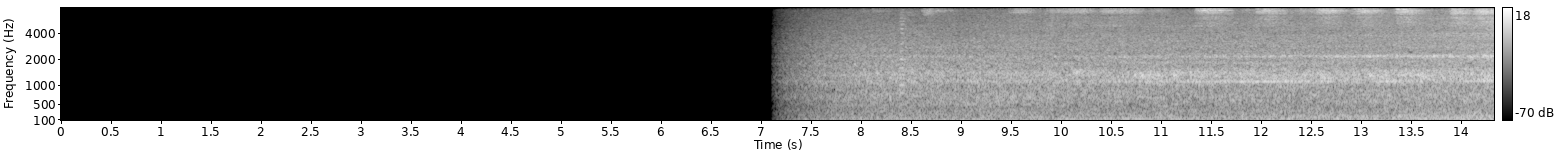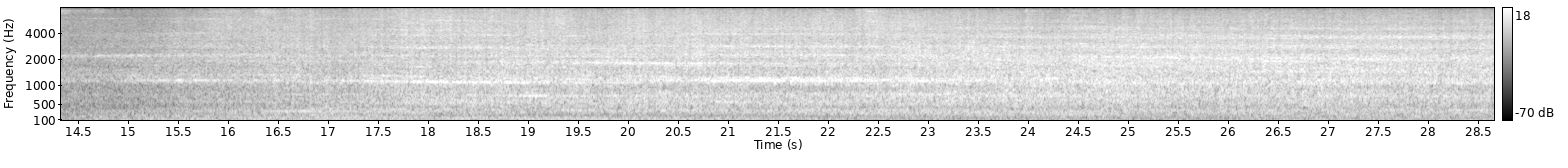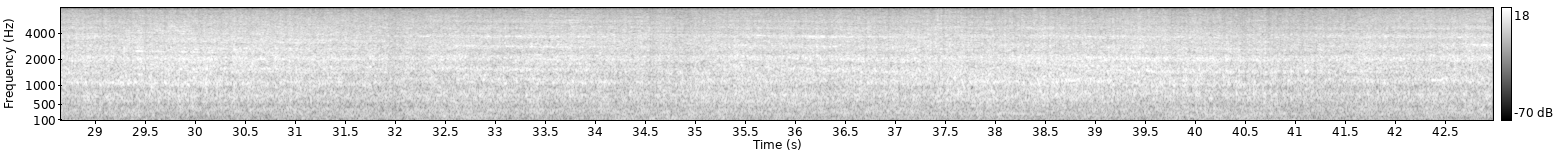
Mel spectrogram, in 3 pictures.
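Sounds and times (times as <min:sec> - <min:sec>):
diesel locomotives passing: 0:07.2 - 0:42.9
train wagons rumbling and clattering: 0:07.5 - 0:42.9
faint wheel squeal: 0:08.2 - 0:16.9, 0:35.2 - 0:37.4.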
